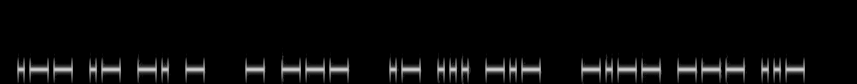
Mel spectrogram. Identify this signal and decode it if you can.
Morse code, heard as a keyed tone, about 20 wpm, 700 Hz. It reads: WANT TO ASK YOU
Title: Speed-Racing - Sets of 5 Words 17wpm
